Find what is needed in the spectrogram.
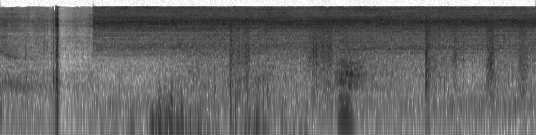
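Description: Coleman camp stove burner hissing steadily under a camp oven, the hiss starting abruptly after a click about half a second in, with a few faint knocks.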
